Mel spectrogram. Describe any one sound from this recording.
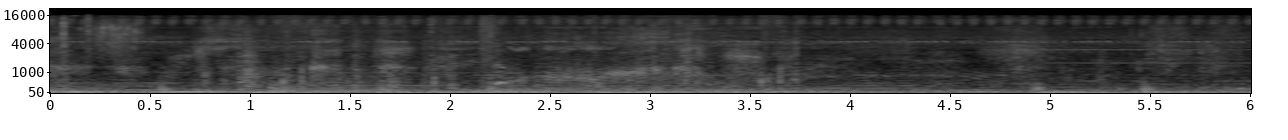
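Footsteps scuff on pavement at a walking pace.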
